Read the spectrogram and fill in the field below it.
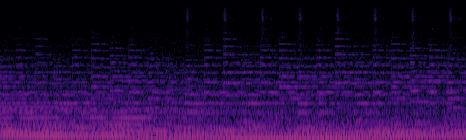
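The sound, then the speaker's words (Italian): Steady background music of an NFL song with bells ringing in it, bright strikes repeating at an even pace through the second half; nobody speaks. “E proprio in quel momento sono suonate le campane di questa canzone NFL.”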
